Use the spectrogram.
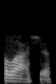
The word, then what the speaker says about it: Philautia: Yeah, it's spelled, for those that don't know what she's saying or what I'm saying, it's spelled Philautia. And it's Phalasha from what we know.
